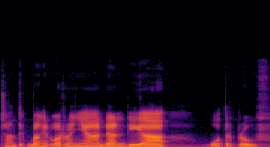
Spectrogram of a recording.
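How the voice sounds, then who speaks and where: This is a woman speaking. Her pitch is fairly low. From Indonesia. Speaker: beauty vlogger; beauty reviewer. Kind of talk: product review; casual product review. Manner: halting. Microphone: phone near.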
